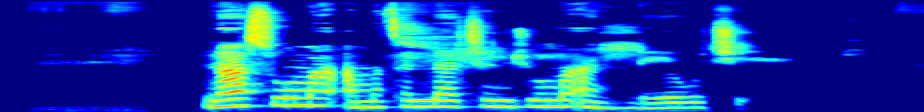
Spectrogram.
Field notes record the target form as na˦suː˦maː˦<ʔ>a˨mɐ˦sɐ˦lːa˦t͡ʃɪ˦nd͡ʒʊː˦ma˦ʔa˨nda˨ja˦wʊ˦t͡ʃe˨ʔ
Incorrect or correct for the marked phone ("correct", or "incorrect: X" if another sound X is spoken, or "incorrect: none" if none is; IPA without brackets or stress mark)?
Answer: correct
